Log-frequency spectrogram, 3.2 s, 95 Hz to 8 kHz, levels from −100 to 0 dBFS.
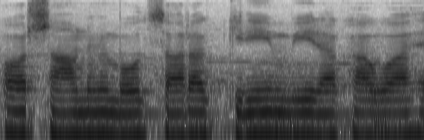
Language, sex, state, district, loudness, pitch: Hindi, male, Jharkhand, Deoghar, -16 LUFS, 115 Hz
